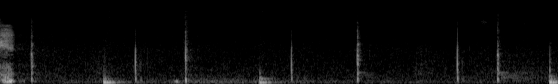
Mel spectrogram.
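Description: A tennis ball is struck and bounces with sharp pops.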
